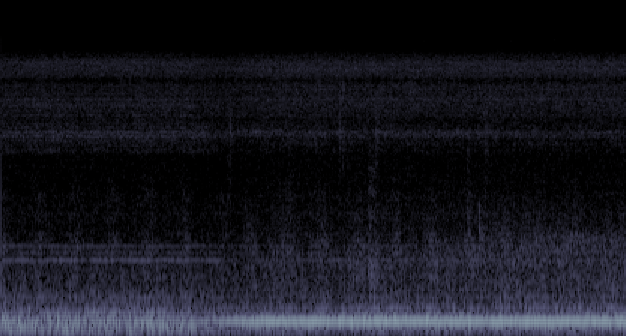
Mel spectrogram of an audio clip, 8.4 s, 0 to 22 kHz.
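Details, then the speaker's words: Hampton Bay Carriage House 1 hugger ceiling fan, about 1999–2000, switched from low to medium: quiet hum swells to firmer buzz after a few seconds; motor buzzing worse on medium. "Now here's medium. As you can hear, the buzzing got a lot worse, somewhat."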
